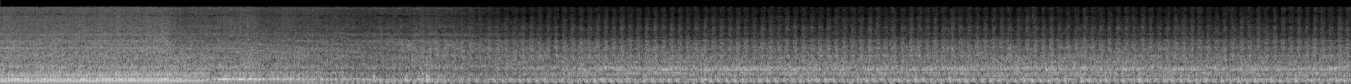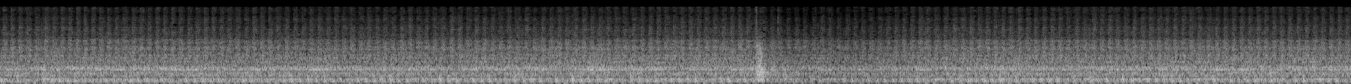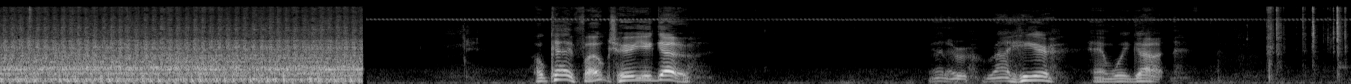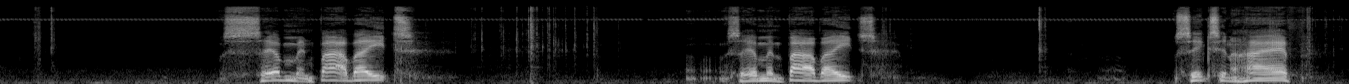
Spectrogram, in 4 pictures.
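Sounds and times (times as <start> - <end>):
engine-driven sawmill running: 0.0 - 30.7, 42.8 - 45.0, 47.4 - 49.6, 52.3 - 54.0.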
